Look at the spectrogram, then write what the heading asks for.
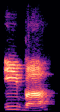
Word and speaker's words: Iba: And I started that show in 2019 called IBA. I B A. The I is pronounced as E in in in Euroba, right? I is pronounced as E. Eba, which means it's a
